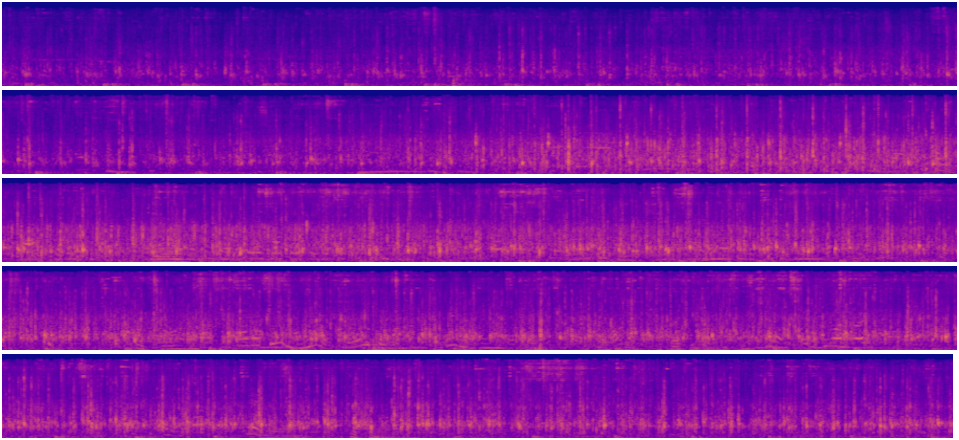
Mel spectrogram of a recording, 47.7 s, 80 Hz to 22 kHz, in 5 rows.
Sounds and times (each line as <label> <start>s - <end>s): marching soldiers 0.0s - 47.7s
trotting horses 0.0s - 47.7s
marching band 2.0s - 46.6s
applause from the crowd 9.8s - 37.8s
applause from the crowd 39.6s - 44.5s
